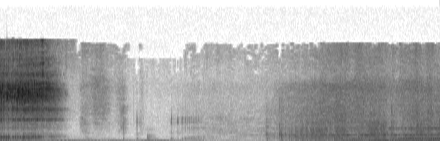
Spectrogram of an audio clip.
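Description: A man snoring in his sleep, loudest at the start and fading, then a low rumble with faint steady tones building in the second half.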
